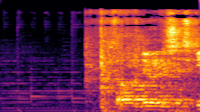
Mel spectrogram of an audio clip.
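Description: Soft background music, then about a second in the live sound cuts in loudly: a man talking over the scrape of a long-handled squeegee spreading epoxy patcher paste across a wood subfloor.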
